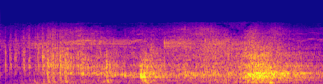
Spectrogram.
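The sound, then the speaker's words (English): A big tree crashes down with a dense rush of cracking, splintering and snapping, a sharp thud partway through, then a louder rumbling surge of breaking branches that fades out. No voices. “Your mother has knocked down the big tree.”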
